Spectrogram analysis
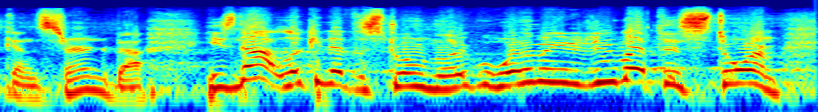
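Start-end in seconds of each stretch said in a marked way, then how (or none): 1.8-2.9 high, rapid fretting; quick burst of put-on panic; mock freaking out. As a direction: imitate someone flustered and helpless. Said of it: "He wasn't freaking out about the storm".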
